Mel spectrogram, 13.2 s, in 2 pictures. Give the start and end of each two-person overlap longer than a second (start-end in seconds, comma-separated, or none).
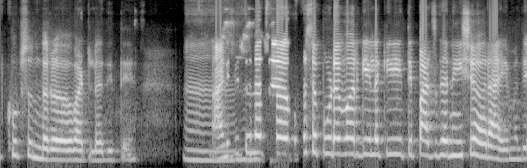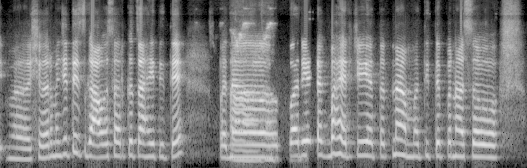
none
